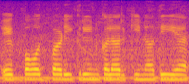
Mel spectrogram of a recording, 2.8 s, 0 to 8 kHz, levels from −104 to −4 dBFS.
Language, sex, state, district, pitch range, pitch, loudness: Hindi, female, Chhattisgarh, Raipur, 175-180 Hz, 175 Hz, -15 LUFS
